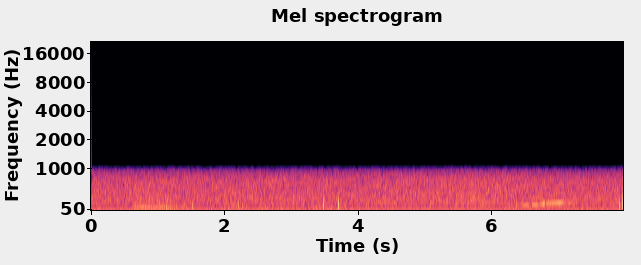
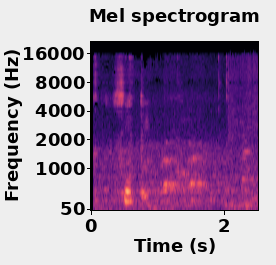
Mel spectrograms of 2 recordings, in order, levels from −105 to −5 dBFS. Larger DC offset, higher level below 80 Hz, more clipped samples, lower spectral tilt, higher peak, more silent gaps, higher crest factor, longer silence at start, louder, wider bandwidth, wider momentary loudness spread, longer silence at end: first, 0.9% vs under 0.1%; first, -46 dBFS vs -68 dBFS; neither; first, -5.5 dB/octave vs -4 dB/octave; first, -10 dBFS vs -18 dBFS; neither; about the same, 26 dB vs 22 dB; about the same, 0 s vs 0.05 s; first, -36 LUFS vs -40 LUFS; second, 1 kHz vs 16.5 kHz; second, 6 LU vs 18 LU; about the same, 0 s vs 0 s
